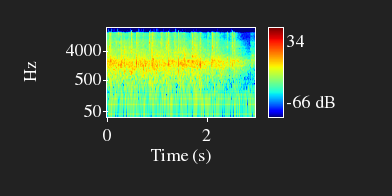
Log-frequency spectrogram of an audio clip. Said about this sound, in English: Good time to clap.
